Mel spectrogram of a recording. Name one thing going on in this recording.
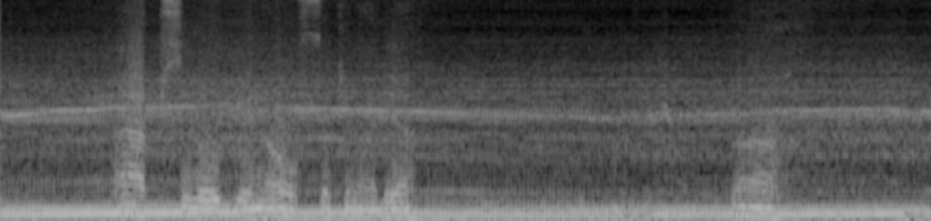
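A motorcycle engine revs up in quick rising bursts as gears shift.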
